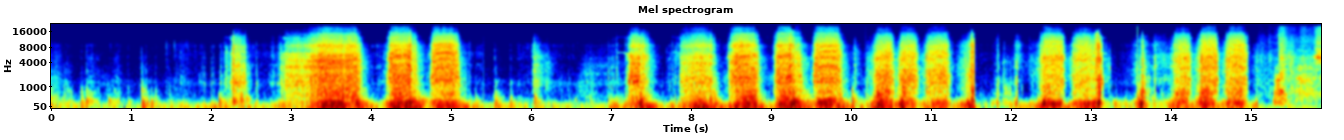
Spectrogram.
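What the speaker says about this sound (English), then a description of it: "so we're at a point where I can start screwing stuff in." A power drill drives screws into the wall panels of a 2011 Ford Transit Connect van, sounding in repeated short bursts with pauses between them, near and fairly loud.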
